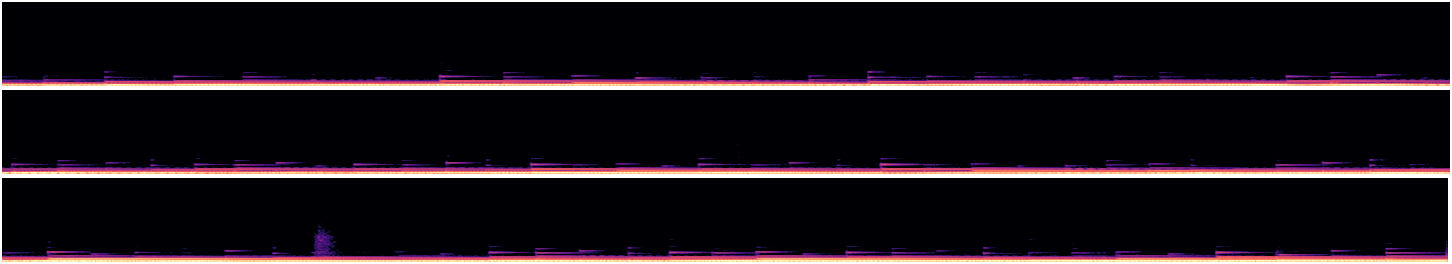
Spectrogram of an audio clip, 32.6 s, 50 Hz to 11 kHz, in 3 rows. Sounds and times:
Singing bowl: 0:00.0 - 0:32.5.

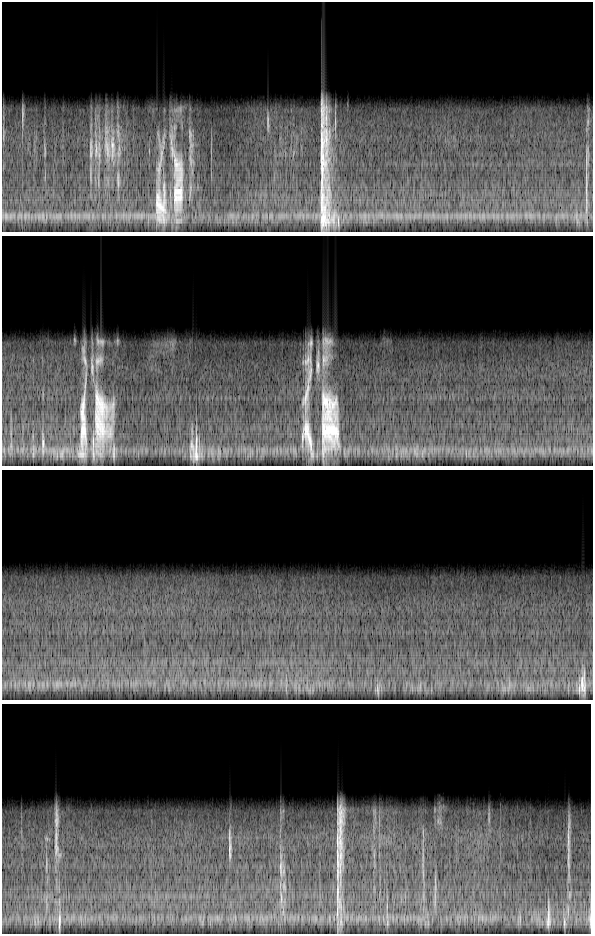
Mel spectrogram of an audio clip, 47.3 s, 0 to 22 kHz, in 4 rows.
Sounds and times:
Vehicle: 0:00.0 - 0:47.2.

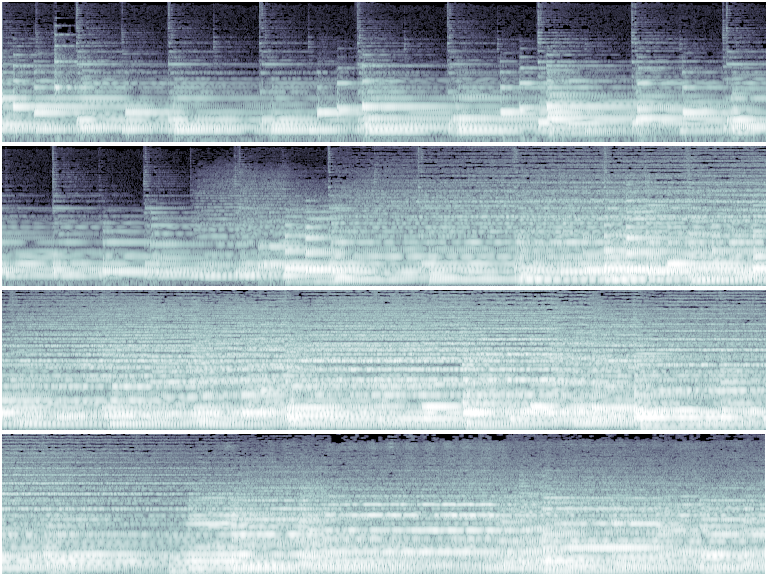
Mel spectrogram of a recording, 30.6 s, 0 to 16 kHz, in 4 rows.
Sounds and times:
Background music: 0:00.0 - 0:30.5
Orchestra: 0:00.0 - 0:30.5.

